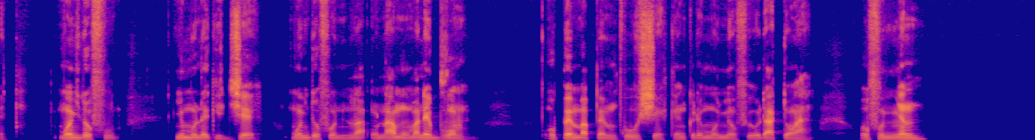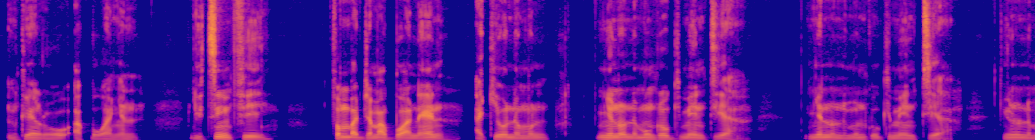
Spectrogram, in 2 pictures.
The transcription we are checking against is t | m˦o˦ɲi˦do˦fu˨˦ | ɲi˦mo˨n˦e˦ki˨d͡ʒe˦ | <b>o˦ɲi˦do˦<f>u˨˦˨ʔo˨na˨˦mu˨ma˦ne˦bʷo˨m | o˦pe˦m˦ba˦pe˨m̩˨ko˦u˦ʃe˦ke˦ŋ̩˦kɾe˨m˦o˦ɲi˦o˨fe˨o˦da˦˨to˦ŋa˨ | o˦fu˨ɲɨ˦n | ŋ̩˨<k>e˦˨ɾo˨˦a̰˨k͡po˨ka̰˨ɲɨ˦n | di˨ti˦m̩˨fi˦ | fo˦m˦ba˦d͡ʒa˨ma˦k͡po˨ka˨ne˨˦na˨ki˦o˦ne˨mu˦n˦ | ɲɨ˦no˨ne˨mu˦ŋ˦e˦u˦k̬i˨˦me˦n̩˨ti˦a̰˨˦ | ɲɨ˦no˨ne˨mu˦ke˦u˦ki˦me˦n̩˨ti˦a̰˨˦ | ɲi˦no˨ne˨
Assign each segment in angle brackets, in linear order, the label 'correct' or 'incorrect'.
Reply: incorrect: m, correct, correct

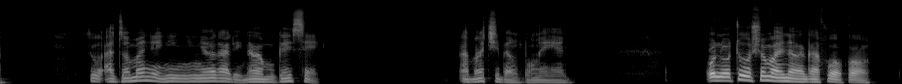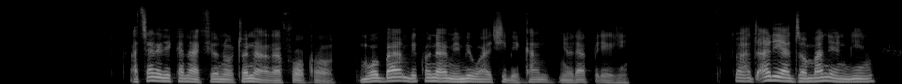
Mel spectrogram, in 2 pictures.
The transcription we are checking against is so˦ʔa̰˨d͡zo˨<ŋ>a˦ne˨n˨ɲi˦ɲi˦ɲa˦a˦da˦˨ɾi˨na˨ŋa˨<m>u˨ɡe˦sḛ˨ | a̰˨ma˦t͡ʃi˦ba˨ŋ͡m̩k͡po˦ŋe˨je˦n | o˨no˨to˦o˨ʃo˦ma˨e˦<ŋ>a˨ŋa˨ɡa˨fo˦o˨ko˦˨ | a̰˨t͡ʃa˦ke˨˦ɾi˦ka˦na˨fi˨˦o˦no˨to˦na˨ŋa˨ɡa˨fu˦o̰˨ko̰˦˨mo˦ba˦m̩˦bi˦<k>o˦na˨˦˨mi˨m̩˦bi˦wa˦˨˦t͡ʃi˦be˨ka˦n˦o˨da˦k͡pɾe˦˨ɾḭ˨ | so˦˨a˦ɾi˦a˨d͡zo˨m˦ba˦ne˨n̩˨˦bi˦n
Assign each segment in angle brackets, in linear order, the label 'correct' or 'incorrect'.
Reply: incorrect: m, correct, incorrect: n, correct

